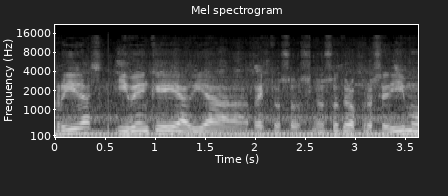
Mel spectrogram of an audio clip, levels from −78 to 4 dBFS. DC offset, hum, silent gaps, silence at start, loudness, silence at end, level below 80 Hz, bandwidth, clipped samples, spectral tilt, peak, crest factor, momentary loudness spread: under 0.1%; 50 Hz at -30 dBFS; none; 0 s; -16 LUFS; 0 s; -40 dBFS; 15 kHz; under 0.1%; -6.5 dB/octave; 0 dBFS; 16 dB; 8 LU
